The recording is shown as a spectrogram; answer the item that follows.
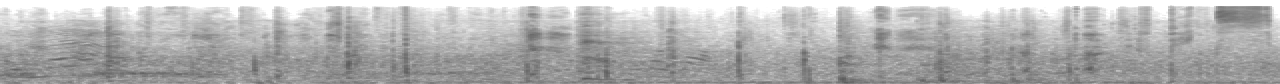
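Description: Faint children's voices with irregular light clicks and knocks throughout.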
